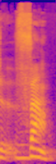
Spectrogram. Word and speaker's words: vin: can't pronounce the word vin, for example, which is wine, which is quite handy if you are one of my friends. You want to, and vin is a nasal sound.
